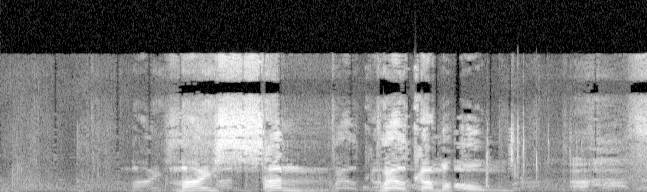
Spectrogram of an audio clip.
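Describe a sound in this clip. A middle-aged man speaks warmly and loudly, close by.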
